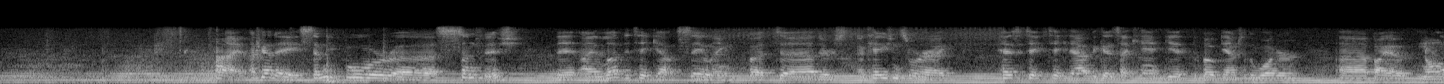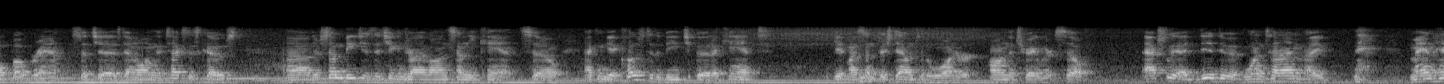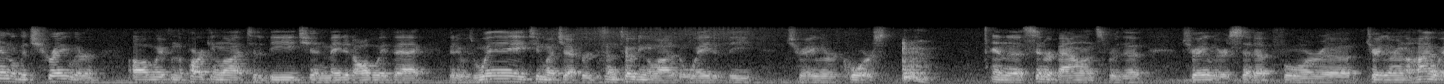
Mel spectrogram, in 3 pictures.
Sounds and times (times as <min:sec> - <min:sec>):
Speech: 0:02.2 - 0:22.2, 0:22.8 - 0:38.2, 0:38.8 - 0:43.3.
